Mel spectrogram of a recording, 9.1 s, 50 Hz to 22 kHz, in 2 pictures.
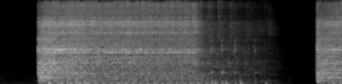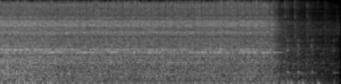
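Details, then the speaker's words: Craftsman snow blower that sat unused, old varnished fuel, full choke, primed repeatedly with no fuel heard; two bursts of electric-starter cranking, never catching. Fuel starvation from a gummed-up carburetor, later replaced with a new one. "Yeah, I really don't hear any gas. And yeah, I'm priming it 5 million times because I'm just seeing if gas will come out. Yeah, nothing."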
